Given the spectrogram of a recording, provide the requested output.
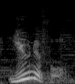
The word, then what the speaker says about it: uniform: an hour with university uniform and European we pronounce all these words with a year sound at the front it's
